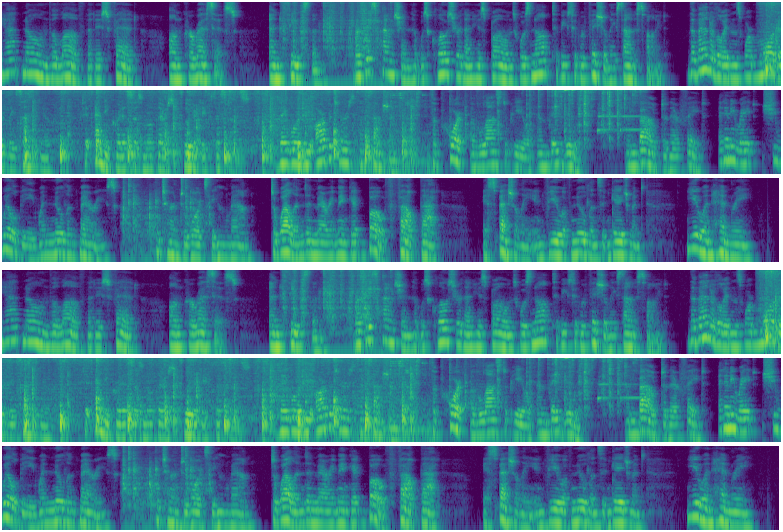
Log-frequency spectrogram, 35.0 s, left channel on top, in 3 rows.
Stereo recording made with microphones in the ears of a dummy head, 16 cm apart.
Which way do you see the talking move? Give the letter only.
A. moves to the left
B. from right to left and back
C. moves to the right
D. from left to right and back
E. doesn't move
D.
